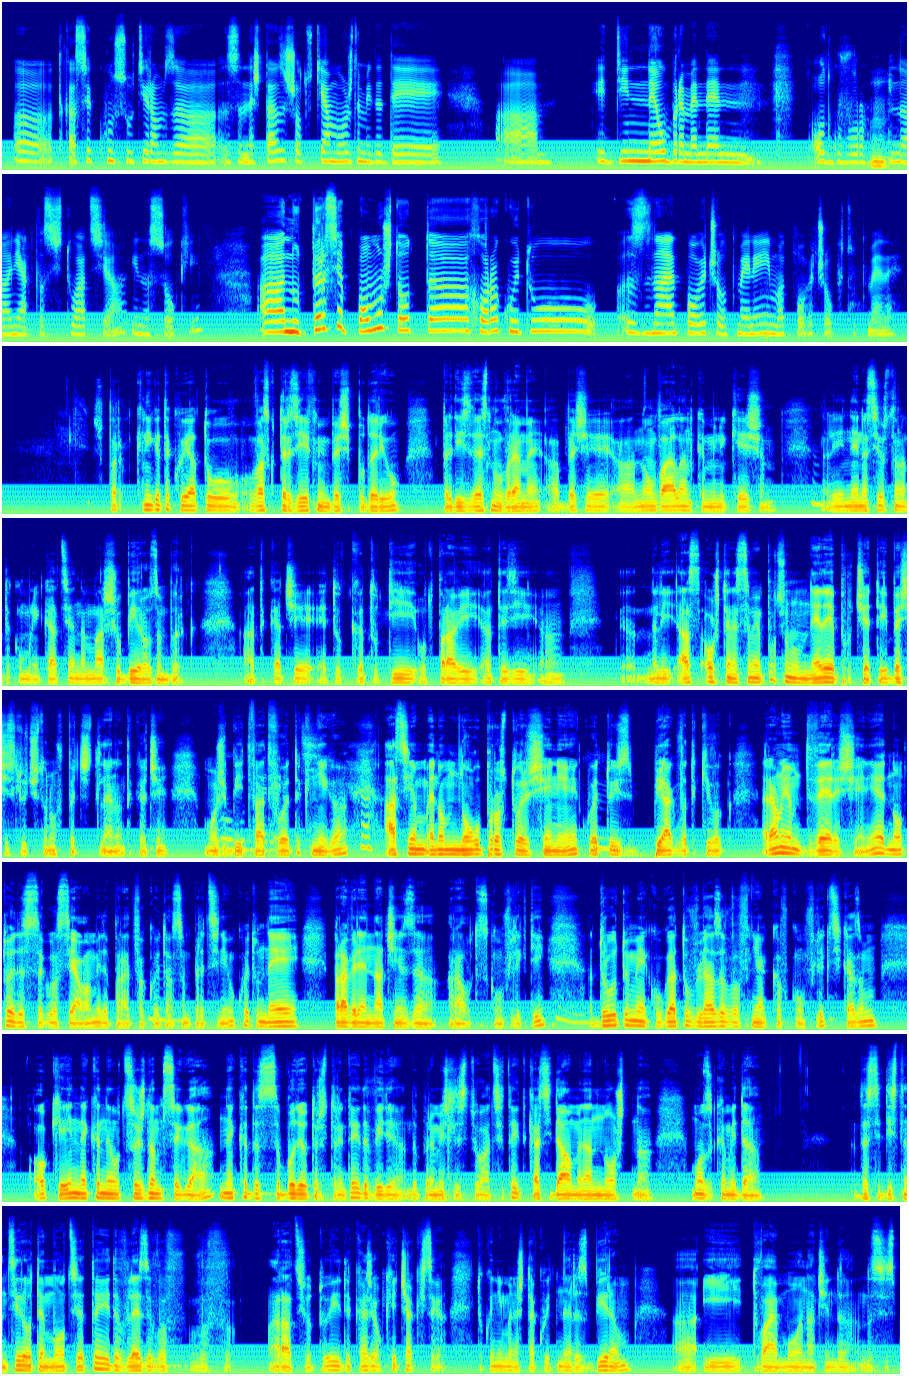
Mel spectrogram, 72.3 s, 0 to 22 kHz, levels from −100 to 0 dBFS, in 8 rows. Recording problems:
electrical hum; faint; throughout; 60 Hz, 25 dB below the speech

